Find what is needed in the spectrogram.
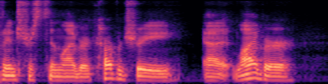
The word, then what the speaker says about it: LIBER: I think one of the things that I learned recently at a library conference, Liber or Liber, I think is pronounced in French as Liber,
